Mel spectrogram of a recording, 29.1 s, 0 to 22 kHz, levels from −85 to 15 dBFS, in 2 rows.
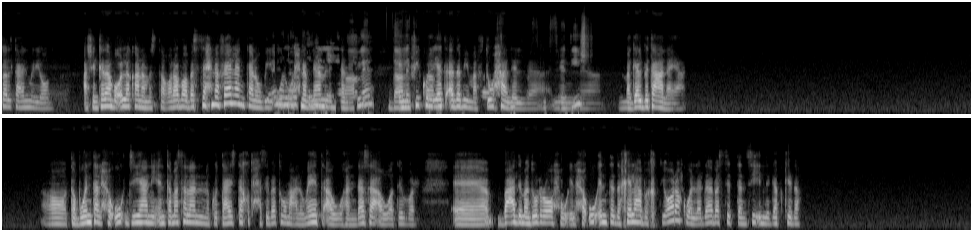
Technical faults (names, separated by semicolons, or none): echo leak; speech suppressed in double talk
